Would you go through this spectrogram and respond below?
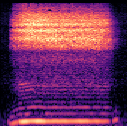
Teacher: si je fais le son Z, ça va vibrer, ça va bouger, ce qui est normal puisque j'utilise ma voix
